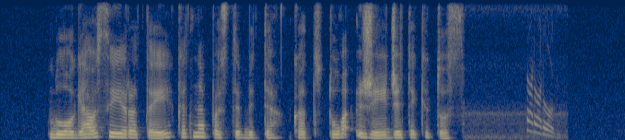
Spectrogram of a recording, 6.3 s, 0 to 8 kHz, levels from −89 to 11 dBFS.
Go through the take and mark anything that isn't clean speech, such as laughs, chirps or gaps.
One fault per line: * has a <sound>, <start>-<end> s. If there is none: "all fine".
* has a chirp, 5.3-5.6 s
